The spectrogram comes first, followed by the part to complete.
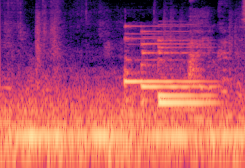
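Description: Commuter train's onboard announcement chime: a few descending notes, starting about a second in and ringing on together, over the steady hum of the moving train. It is the signal that an automated stop announcement is coming.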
